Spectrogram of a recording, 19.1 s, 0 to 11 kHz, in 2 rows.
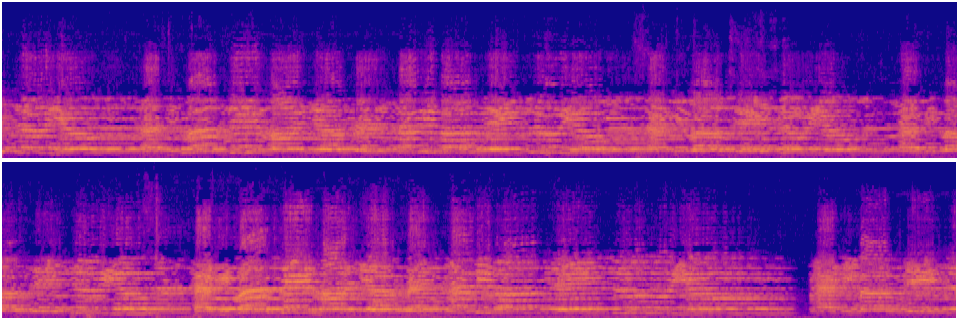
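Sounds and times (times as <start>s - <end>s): toy playing song with singing: 0.0s - 19.0s.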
